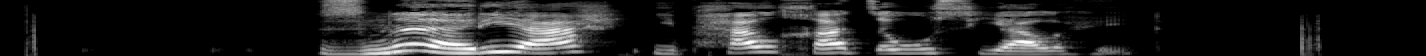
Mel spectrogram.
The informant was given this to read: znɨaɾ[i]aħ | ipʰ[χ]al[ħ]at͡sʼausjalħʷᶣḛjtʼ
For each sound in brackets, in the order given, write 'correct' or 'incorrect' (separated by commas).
correct, incorrect, incorrect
